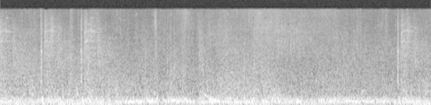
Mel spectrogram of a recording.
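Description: Energy blasts crackle and hum.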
